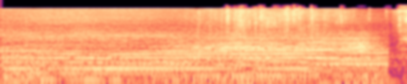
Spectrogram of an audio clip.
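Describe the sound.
A cow moos in one long, loud, buzzy low call that holds steady for nearly three seconds before cutting off abruptly at the end.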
